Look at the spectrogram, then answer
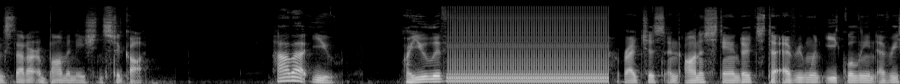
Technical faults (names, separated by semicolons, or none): system hang loop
